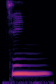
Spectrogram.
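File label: "jin", Mandarin Chinese, second tone, pronunciation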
